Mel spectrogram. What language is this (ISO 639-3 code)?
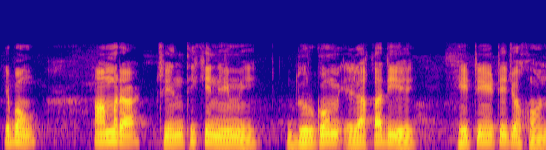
ben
